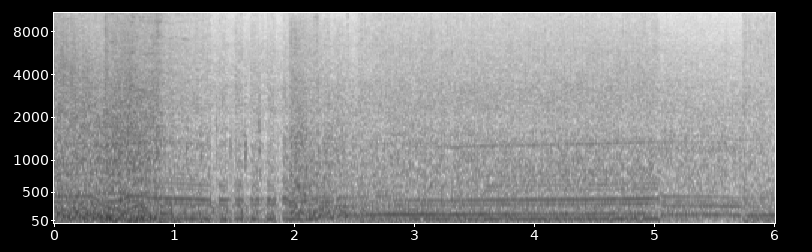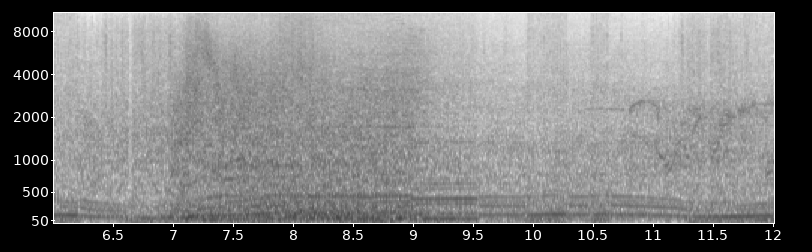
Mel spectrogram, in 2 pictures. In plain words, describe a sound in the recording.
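Tyres crunch and skid on dirt.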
